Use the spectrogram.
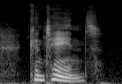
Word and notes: contains: American English

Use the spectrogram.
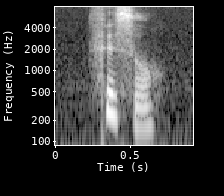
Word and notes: thistle: American English

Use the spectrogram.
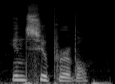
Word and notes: insuperable: American English

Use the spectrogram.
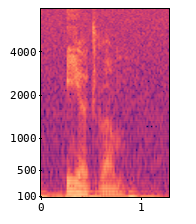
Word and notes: eardrum: British English

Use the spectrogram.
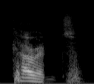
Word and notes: currant: British English

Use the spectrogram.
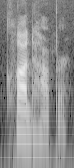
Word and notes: clodhopper: American English

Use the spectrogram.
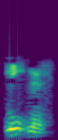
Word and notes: neatness: American English

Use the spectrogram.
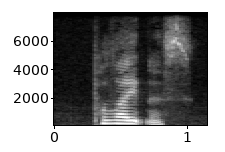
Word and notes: politeness: American English

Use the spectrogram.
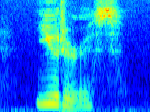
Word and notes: uterus: American English

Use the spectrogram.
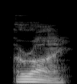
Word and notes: awry: Australian English

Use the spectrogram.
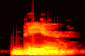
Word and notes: bier: British English

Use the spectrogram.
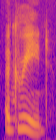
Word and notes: agreed: American English

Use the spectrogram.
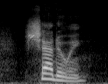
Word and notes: shadowing: American English

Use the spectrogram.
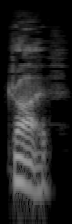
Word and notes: drive: Australian English

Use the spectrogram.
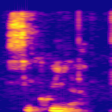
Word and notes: sequela: British English

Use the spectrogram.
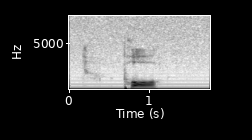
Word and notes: paw: British English

